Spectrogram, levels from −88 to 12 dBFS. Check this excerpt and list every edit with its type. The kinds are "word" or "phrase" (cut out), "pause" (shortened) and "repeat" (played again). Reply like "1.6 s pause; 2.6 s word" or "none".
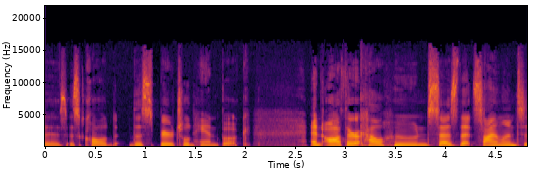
1.5 s word; 3.1 s word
